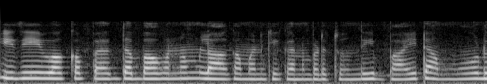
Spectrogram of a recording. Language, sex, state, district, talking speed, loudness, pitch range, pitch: Telugu, female, Andhra Pradesh, Anantapur, 100 wpm, -16 LUFS, 245-270 Hz, 255 Hz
